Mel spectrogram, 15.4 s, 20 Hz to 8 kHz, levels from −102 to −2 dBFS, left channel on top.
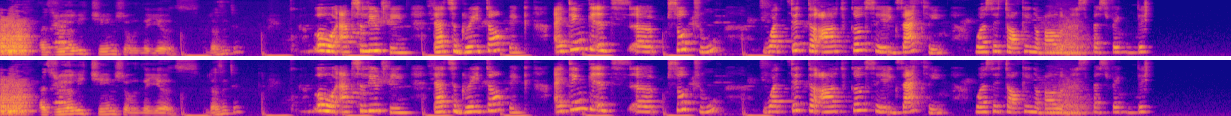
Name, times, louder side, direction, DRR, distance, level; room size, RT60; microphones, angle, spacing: voice 1, 0.0-0.8 3.7-14.3, left 3 dB, 20° left, 0.4 m, -28 dB
voice 2, 0.5-3.0, right 2 dB, 75° right, 0.6 m, -35 dB
sound 1, 2.3-2.7 3.3-3.7 4.3-4.7 5.3-5.7 6.2-6.6 7.3-7.7 8.3-8.7 9.3-9.7, equal, 80° left, 0.6 m, -41 dB
2.4 x 2.4 x 2.2 m
head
